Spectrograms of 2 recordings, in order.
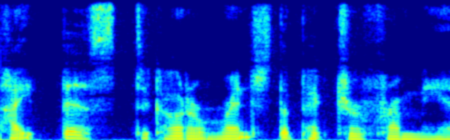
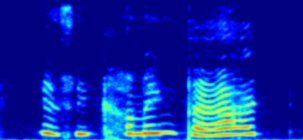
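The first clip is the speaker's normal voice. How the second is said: shrill, very high, very loud whining plea; 12 dB louder than usual. In a story, the narrator asks about someone who left, whining. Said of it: "I whined".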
